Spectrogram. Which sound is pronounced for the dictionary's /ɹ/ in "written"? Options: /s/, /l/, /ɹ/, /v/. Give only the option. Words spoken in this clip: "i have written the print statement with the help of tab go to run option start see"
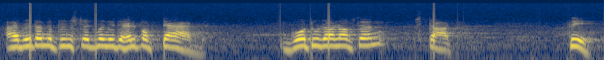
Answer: /ɹ/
